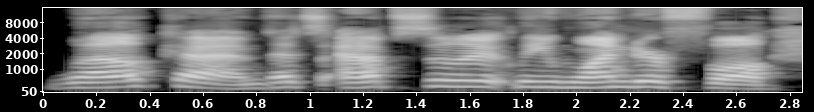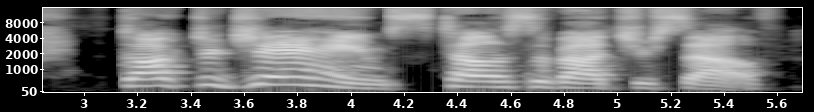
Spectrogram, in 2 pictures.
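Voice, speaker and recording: A woman's voice: a little high, lively intonation, measured pace, fairly bright tone, dry recording. Upbeat woman hosting an interview. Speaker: recruiter, interview host.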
